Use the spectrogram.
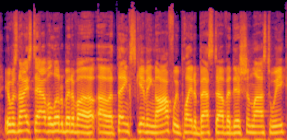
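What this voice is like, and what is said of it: Raspy voice. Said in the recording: “I apologize for the raspy voice”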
